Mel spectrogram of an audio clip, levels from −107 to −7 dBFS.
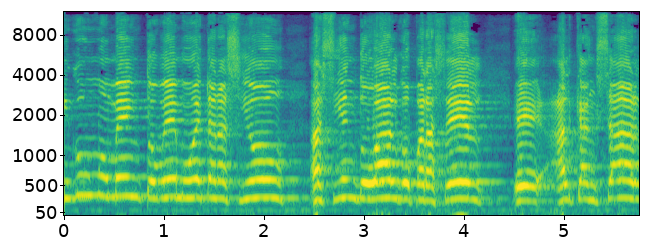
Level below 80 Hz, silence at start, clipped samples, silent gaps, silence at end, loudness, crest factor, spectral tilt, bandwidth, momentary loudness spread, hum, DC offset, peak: -48 dBFS; 0 s; 2%; none; 0 s; -9 LUFS; 10 dB; -1.5 dB/octave; 12 kHz; 8 LU; none; under 0.1%; 0 dBFS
